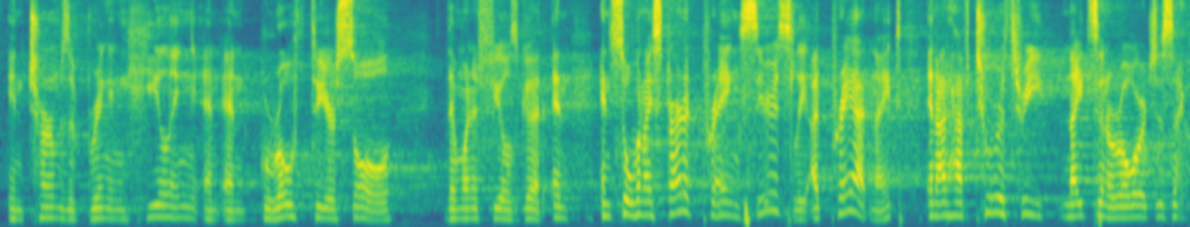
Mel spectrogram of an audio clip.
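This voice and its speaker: Guy doing a youth pastor talk, kinda high voice, earnest and dramatic, big echoey room. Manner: animated, dramatic delivery swinging from hushed, drawn-out words to emphatic bursts. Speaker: priest giving a youth group talk. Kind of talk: informal sermon to a youth group. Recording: echoey hall with long reverb.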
